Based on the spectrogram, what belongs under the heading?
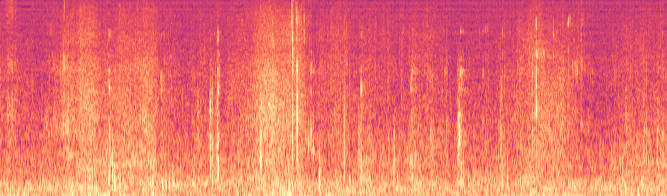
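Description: A person biting into and chewing a slice of pepperoni pizza, with small wet mouth clicks at irregular intervals.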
